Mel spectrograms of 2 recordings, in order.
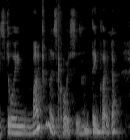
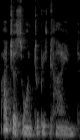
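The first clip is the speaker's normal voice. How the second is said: soft quote; 3 semitones lower, 8 dB quieter than usual. Retold or imitated. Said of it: "And Ursel said".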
